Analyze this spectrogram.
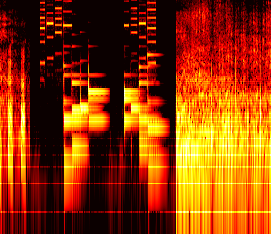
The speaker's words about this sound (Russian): А, это вот не мы, это другой проехал мимо скутер, очень шумный.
